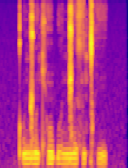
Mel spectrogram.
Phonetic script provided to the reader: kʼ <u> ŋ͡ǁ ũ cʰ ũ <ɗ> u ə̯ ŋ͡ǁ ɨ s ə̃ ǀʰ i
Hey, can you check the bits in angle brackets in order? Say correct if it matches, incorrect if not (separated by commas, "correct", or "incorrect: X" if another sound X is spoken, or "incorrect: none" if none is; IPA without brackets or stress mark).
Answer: incorrect: ũ, incorrect: ɓ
